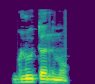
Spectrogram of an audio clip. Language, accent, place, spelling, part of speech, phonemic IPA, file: French, France, Lyon, gloutonnement, adverb, /ɡlu.tɔn.mɑ̃/, LL-Q150 (fra)-gloutonnement.wav
- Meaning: gluttonishly; in the manner of a glutton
